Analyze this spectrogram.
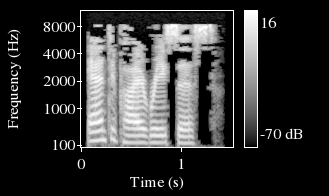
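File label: "antipyresis", British English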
